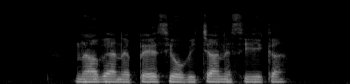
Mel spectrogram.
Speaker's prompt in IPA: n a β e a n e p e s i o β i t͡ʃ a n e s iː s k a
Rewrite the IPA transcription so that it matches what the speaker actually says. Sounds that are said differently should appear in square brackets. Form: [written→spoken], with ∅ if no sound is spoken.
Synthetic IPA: n a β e a n e p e s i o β i t͡ʃ a n e s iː [s→∅] k a

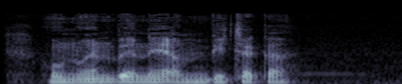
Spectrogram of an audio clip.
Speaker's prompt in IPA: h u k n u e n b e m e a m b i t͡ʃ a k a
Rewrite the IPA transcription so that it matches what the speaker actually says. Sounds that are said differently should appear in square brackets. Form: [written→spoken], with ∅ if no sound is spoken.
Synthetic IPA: h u [k→∅] n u e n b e [m→n] e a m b i t͡ʃ a k a

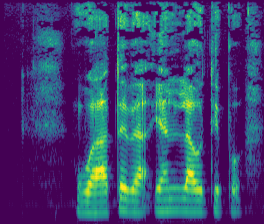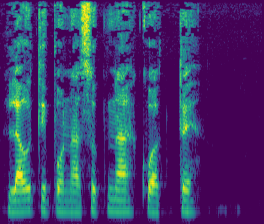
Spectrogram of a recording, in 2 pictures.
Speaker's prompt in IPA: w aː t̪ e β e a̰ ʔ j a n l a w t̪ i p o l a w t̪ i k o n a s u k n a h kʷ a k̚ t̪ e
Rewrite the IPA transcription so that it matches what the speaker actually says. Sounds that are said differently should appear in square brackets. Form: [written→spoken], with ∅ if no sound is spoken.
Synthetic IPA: w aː t̪ e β e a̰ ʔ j a n l a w t̪ i p o l a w t̪ i [k→p] o n a s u k n a h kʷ a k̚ t̪ e

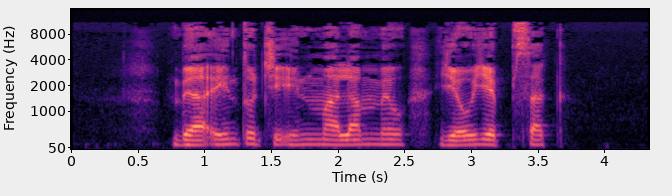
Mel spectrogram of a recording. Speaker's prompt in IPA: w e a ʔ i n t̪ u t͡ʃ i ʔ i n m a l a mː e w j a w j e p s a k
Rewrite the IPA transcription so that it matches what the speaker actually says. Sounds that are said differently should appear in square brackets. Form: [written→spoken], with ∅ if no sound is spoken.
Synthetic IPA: [w→b] e a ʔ i n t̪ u t͡ʃ i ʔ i n m a l a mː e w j [a→e] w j e p s a k

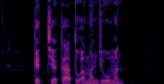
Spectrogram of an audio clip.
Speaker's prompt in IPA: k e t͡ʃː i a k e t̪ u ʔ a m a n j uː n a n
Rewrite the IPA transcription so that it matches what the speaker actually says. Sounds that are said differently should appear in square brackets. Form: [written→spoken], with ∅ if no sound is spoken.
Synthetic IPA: k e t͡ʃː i a k [e→a] t̪ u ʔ a m a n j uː [n→m] a n

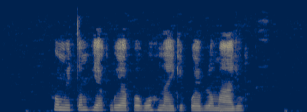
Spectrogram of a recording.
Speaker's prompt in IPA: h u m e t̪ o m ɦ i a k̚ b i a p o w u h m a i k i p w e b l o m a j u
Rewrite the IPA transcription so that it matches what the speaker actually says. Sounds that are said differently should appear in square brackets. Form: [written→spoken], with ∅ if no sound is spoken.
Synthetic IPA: h u m [e→i] t̪ o m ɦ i a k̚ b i a p o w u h [m→n] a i k i p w e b l o m a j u

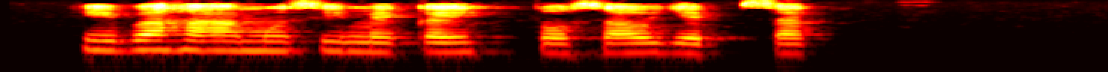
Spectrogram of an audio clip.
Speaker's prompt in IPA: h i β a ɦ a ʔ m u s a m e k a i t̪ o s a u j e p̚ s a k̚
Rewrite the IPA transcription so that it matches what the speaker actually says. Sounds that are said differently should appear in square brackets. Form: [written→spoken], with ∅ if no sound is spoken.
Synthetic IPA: h i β a ɦ a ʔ m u s [a→i] m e k a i t̪ o s a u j e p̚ s a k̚

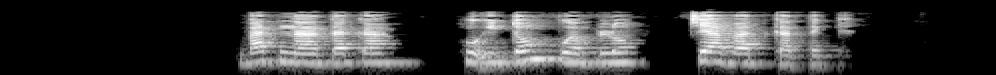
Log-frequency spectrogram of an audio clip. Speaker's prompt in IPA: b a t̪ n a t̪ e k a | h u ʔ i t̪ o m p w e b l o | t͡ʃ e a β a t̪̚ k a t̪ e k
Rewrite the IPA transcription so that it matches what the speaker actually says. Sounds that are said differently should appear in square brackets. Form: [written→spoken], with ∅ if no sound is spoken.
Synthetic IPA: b a t̪ n a t̪ [e→a] k a | h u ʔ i t̪ o m p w e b l o | t͡ʃ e a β a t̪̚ k a t̪ e k

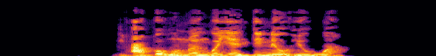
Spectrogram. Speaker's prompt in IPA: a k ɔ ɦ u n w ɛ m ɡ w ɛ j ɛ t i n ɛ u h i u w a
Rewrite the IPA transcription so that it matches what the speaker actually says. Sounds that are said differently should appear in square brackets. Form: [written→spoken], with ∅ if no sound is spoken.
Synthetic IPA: a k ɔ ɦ u n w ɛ [m→ŋ] ɡ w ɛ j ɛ t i n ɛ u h i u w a

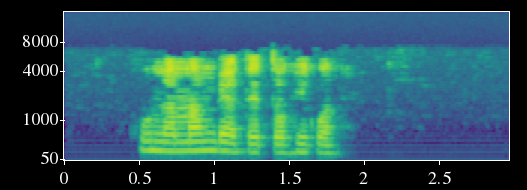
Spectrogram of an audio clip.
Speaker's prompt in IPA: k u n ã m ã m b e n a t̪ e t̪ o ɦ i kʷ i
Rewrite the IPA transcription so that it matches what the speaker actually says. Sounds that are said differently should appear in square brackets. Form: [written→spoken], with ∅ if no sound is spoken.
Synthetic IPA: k u n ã m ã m b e [n→∅] a t̪ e t̪ o ɦ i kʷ [i→a]

